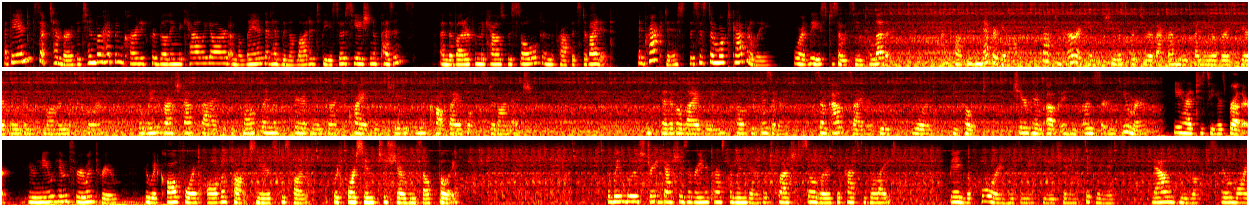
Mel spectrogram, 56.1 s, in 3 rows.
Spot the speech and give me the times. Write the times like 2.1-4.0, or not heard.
0.0-13.4, 14.1-26.8, 28.4-44.2, 46.5-50.8, 51.6-56.0.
